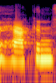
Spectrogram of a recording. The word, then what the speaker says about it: Hackin: my name is hackin and my last name is pronounced like hack like computer hack uh I represent hover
